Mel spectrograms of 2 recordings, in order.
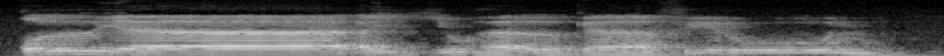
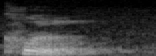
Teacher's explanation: Nah, kemudian ada sifat yang kita soroti dari kedua huruf ini adalah sifat syiddah, dan huruf kaf itu sifatnya al-hams. Al-hams itu berarti dia beserta udara ataupun beserta angin ketika kita melafalkannya. · qaf itu lebih dalam, berada sedikit di dalam, sedangkan kaf itu sedikit di luar. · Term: huruf qaf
